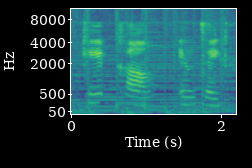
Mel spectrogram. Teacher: the sound is called the voiceless velar stop · The K sound is called the voiceless velar stop or plosive. That means that you use the back of your tongue to block the airflow from your throat.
